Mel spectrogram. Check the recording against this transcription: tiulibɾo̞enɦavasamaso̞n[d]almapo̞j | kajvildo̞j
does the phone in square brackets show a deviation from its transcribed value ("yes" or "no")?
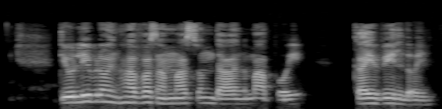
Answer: no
